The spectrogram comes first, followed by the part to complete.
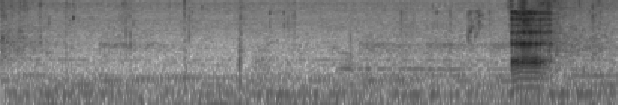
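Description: Deep steady rumbling ambient drone from horror-game footage. About three and a half seconds in, a short, loud, voice-like burst cuts in.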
